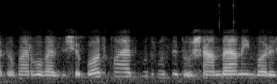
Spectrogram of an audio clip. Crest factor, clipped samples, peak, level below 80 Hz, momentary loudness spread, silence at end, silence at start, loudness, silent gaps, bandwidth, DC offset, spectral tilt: 20 dB; under 0.1%; -2 dBFS; -60 dBFS; 10 LU; 0 s; 0 s; -21 LUFS; none; 18.5 kHz; under 0.1%; -3 dB/octave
